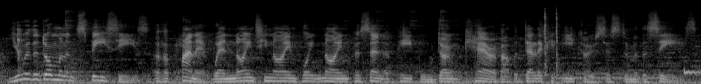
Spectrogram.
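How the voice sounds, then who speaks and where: A man in an audio drama playing a haunted former soldier and leader, speaking in a deliberate, dramatic way. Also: medium pitch, natural voice. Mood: emphatic, lecturing. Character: haunted, grieving male former soldier, brisk leader of travellers.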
